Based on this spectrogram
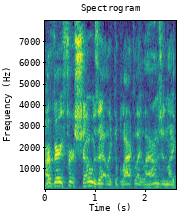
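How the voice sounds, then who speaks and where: Amid noticeable background noise and audible room echo, a man with an American accent speaks at a fairly quick pace, medium in pitch with fairly even intonation. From Toledo, Ohio, US Midwest. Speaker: rapper. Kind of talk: casual chat.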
